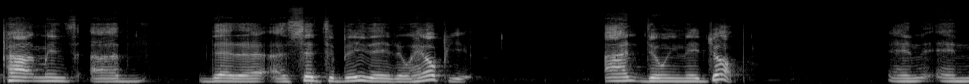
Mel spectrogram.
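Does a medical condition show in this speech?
Yes: cerebral palsy.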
